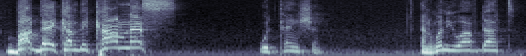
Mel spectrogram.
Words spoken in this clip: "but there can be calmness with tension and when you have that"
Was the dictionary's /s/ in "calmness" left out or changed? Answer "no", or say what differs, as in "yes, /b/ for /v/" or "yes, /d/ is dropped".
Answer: no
